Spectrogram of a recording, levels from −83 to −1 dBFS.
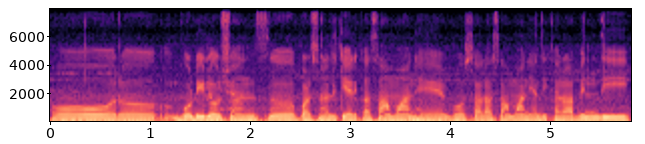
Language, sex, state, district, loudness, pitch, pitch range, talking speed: Hindi, female, Himachal Pradesh, Shimla, -14 LUFS, 185 Hz, 180-190 Hz, 165 wpm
